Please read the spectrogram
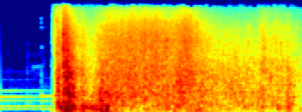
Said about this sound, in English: As Robert walked away, he heard the sound of a splash as Kate heaved the rest of Julia Thomas into the River Thames.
